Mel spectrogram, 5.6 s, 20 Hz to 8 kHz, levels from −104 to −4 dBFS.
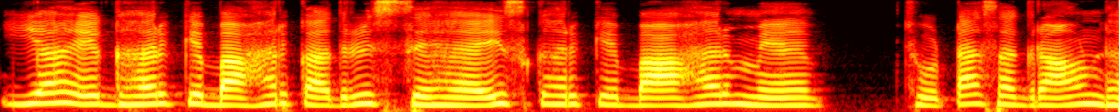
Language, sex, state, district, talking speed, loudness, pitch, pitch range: Hindi, female, Jharkhand, Palamu, 180 wpm, -19 LUFS, 230 Hz, 205-240 Hz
